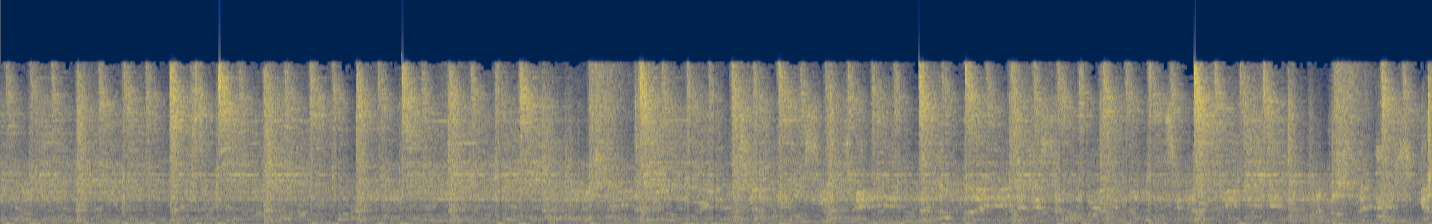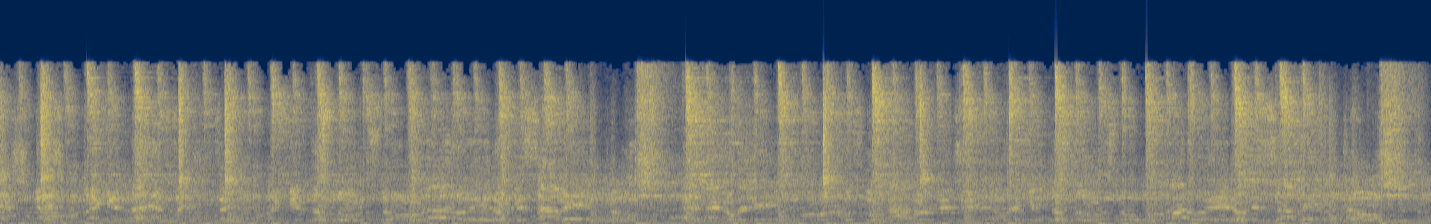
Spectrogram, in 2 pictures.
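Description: Live band playing loudly through a club PA, with a lead singer over a steady drum beat and heavy bass.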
